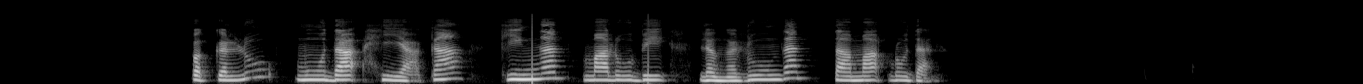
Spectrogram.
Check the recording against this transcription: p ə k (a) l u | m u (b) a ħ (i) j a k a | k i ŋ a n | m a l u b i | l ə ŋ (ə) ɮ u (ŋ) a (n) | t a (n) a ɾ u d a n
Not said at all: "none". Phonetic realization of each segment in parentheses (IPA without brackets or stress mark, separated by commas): ə, d, i, ə, ŋ, n, m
